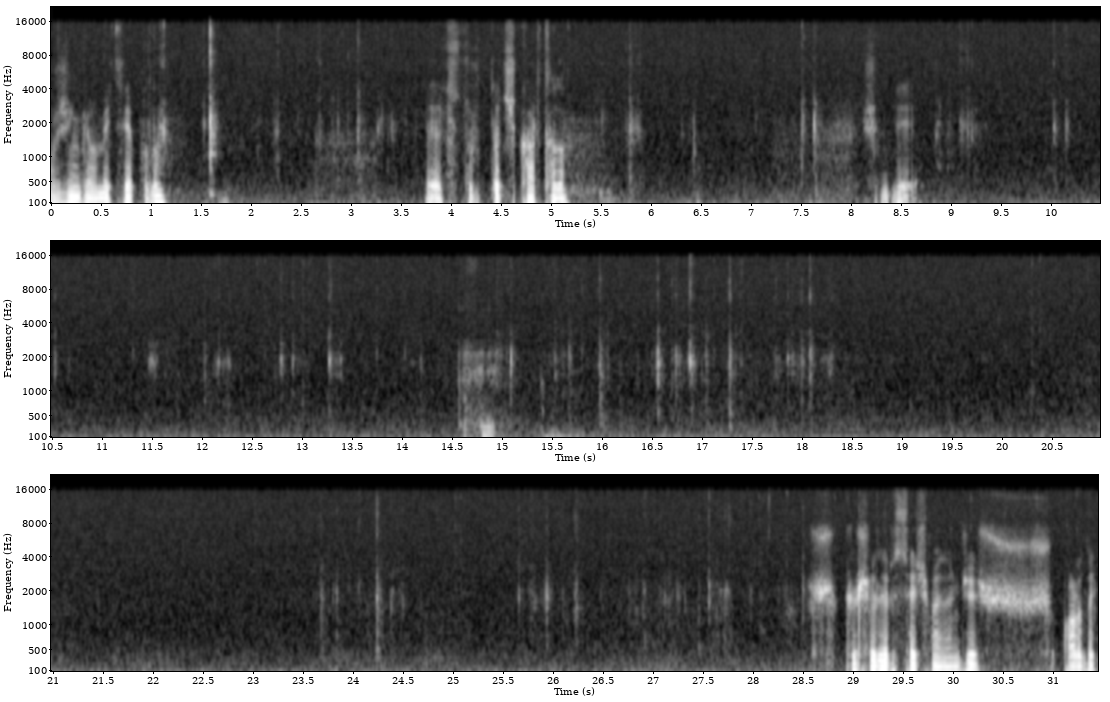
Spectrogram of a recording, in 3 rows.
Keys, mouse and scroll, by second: 0.0 right click, 0.4-1.4 middle drag, 1.4 KP_Decimal, 2.2 middle click, 2.5 Tab, 2.9 shift+middle click, 3.2 e, 6.2 KP_Decimal, 6.5 scroll down 3, 6.8 middle click, 7.4 KP_1, 8.8 Tab, 10.0 /, 10.4 /, 11.0 scroll down 2, 11.2 middle click, 12.1 alt+h, 12.5 click, 12.9 click, 13.2 /, 13.5-14.3 scroll down 9, 13.6 middle click, 14.9 KP_1, 15.7 shift+middle click, 15.9 Tab, 16.4 1, 16.7 alt+z, 17.0 shift+middle click, 17.3 click, 17.8 g, 22.5-23.1 scroll up 1, 23.1-23.9 scroll down 1, 23.9 shift+middle click, 24.3 Tab, 24.9 click, 25.5 Tab, 25.7 1, 26.2 alt+z, 27.0 2, 27.5 alt+z, 27.9 click, 28.7 shift+click, 29.4 2, 30.1 alt+click, 30.7 alt+shift+click, 31.0 alt+shift+click.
